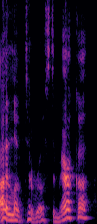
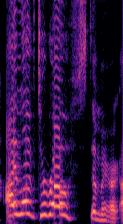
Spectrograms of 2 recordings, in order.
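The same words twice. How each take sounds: First: Said in the usual way. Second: High, loud, exaggerated glee; gleeful crowing. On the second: Comedian confessing she loves roasting America, gleeful high crow. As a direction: belt it out with mock delight.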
